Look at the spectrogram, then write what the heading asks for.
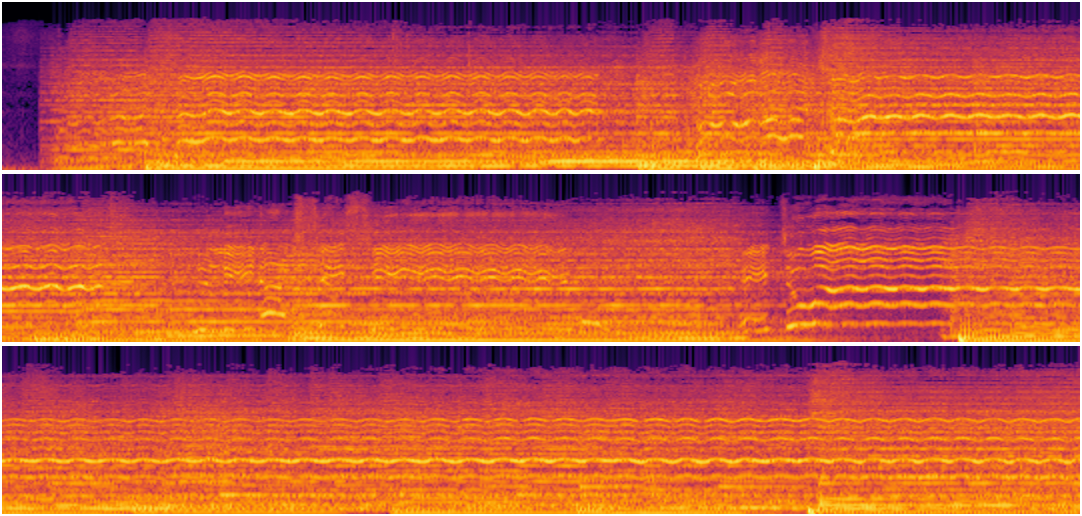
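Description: A male vocalist sings a French chanson with strong vibrato over a full, sweeping orchestral backing, loud and continuous, with a brief pause in the instruments midway before the song swells again.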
